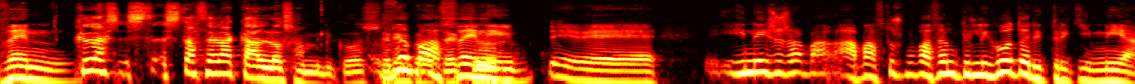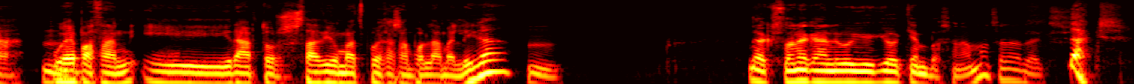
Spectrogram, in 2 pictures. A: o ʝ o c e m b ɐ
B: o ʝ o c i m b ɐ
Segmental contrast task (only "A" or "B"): A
